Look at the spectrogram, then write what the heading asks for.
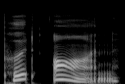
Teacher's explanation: The T sounds almost like a soft D because it sits between two vowels.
